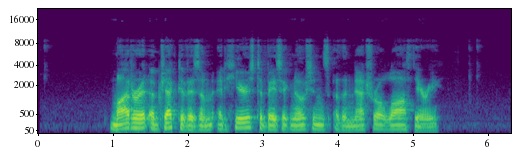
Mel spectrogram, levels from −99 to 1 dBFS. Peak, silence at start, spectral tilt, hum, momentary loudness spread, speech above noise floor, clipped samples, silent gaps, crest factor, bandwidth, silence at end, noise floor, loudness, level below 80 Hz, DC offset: -2 dBFS; 0.95 s; -7.5 dB/octave; none; 10 LU; 51 dB; under 0.1%; none; 18 dB; 9.2 kHz; 1 s; -69 dBFS; -19 LUFS; -50 dBFS; under 0.1%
